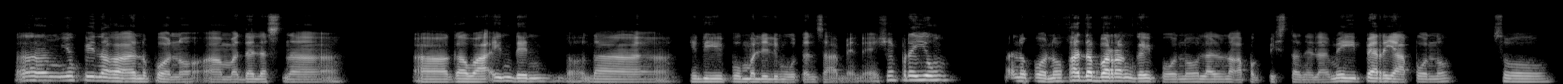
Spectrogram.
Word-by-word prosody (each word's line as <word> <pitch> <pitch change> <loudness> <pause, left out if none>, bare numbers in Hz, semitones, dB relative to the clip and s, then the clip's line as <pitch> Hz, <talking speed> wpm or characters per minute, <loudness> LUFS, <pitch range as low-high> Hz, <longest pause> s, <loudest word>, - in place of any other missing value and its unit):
Um, 180 0 +1
yung 190 +1 -1
pinaka 155 -6 +4
ano 135 -1 0
ano - - -23
po 140 - -2
ano, 120 +1 -6
ah, 115 0 -3
madalas 120 +2 -4
na, 120 0 -4 1.2
ah, 125 0 +1
gawain 130 +6 +2
din 145 -1 -1
no, - - -10
na 130 -1 -4 0.8
hindi 135 -1 -1
po 135 -1 -4
malilimutan 125 -3 -2
sa'min, - - -10
eh - - -9
siyempre 200 0 0
yung 200 0 +2 0.5
ano 160 0 0
po 155 -2 +1
'no, 150 +2 +1
kada 185 +3 +7
barangay 160 -4 +5
po 120 -1 -5
no 125 +1 -4
lalo 120 -1 -2
na 110 - -3
kapag 110 -1 -9
pista 115 -2 -9
nila 110 0 -7
may 145 +3 +1
perya 140 -5 +3
po 125 -2 -6
no. 130 +3 -8 0.3
So 130 -2 -4
135 Hz, 150 wpm, -21 LUFS, 125-160 Hz, 1.2 s, kada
